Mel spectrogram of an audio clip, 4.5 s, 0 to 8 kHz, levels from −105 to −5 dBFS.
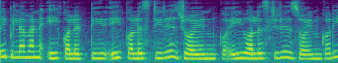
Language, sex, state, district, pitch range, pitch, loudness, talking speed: Odia, female, Odisha, Khordha, 220-255 Hz, 230 Hz, -15 LUFS, 185 wpm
